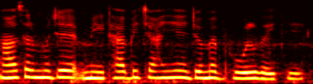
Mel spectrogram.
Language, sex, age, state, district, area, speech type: Urdu, female, 18-30, Uttar Pradesh, Gautam Buddha Nagar, urban, spontaneous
